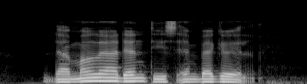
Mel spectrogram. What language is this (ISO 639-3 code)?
eng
